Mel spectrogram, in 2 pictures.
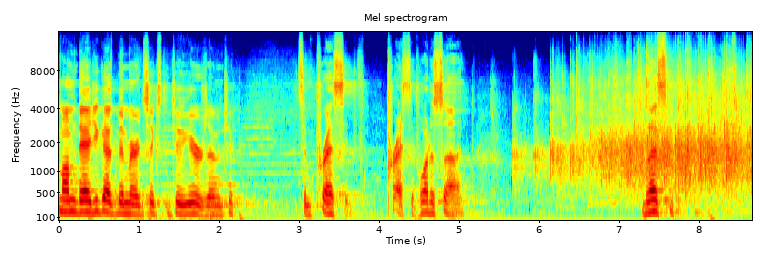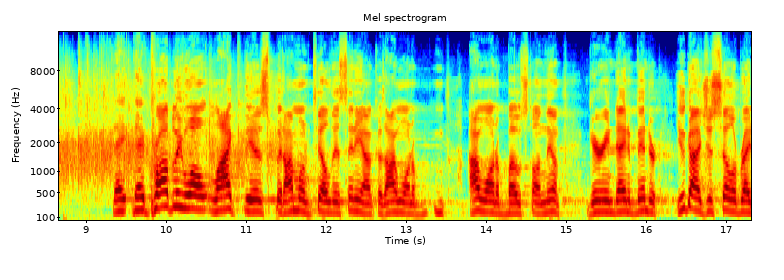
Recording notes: Recorded live during our Wednesday night service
